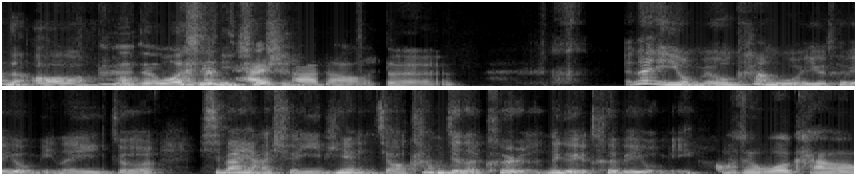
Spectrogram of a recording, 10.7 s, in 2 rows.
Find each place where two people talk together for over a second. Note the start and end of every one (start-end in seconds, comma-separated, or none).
0.6-1.9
